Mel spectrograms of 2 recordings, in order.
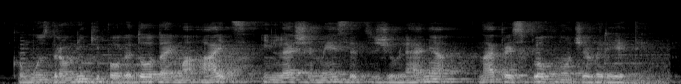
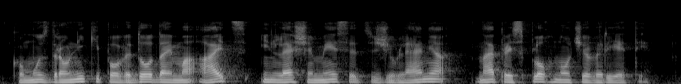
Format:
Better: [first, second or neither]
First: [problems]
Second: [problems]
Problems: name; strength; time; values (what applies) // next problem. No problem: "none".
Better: second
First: background sound (Vehicle horn, car horn, honking); 12 dB below the speech // room echo; dies away in 1.1 s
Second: none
